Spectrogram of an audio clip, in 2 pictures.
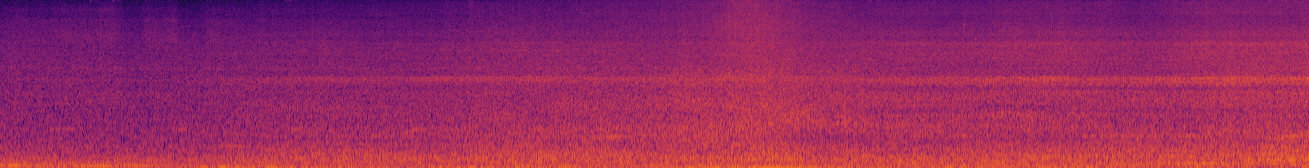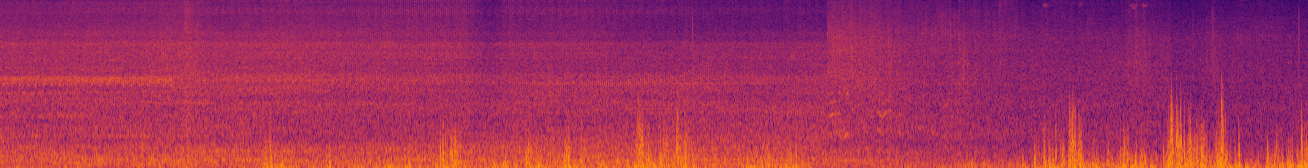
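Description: Street traffic: cars and light trucks passing close by on a city road. A thin steady high tone runs through much of the first half, and from about two-thirds of the way in, wind gusts buffet the microphone in low rumbles.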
